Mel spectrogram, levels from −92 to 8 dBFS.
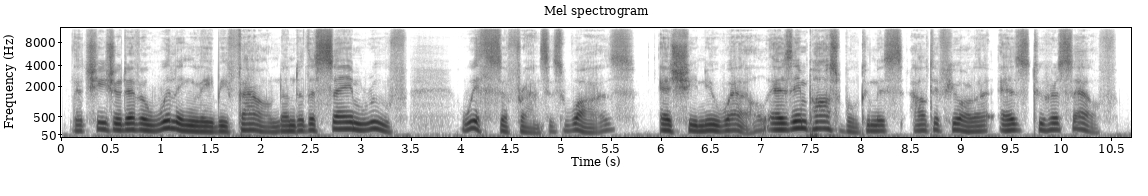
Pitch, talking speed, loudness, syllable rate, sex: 135 Hz, 150 wpm, -18 LUFS, 4.1 syllables/s, male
